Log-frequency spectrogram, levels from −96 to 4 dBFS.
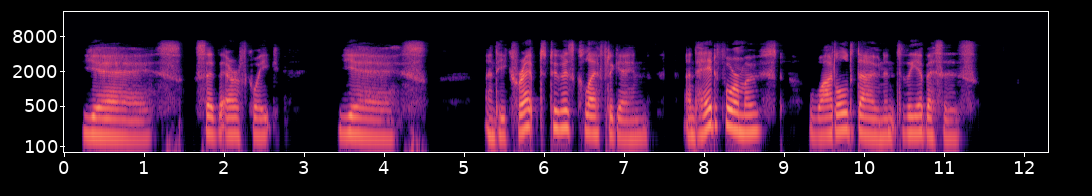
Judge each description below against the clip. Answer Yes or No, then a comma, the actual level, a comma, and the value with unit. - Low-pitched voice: No, medium, 160 Hz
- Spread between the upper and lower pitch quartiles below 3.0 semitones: Yes, narrow, 2.4 semitones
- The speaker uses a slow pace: Yes, slow, 95 wpm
